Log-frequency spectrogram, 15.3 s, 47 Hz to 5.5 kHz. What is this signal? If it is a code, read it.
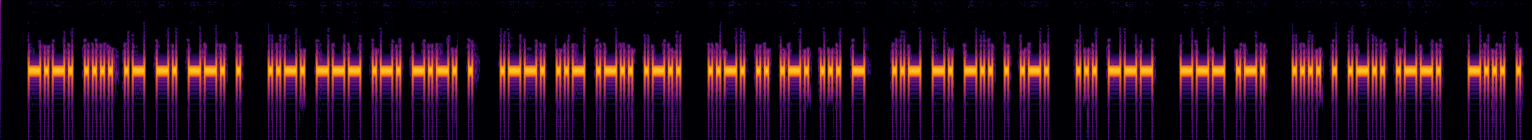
Morse code, heard as a keyed tone, about 30 wpm, 500 Hz. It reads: CHANGE FORCE PULL FIRST UNDER SO OR HELP BE
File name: 632 Words 30WPM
